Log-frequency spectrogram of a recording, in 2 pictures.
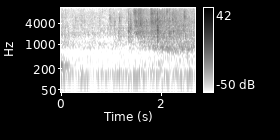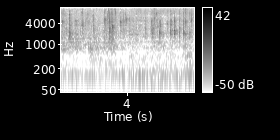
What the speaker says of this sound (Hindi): अब हम इसको करेंगे फ्राई। एक एक पीस करके मैं इसमें कढ़ाई में डालती जाती हूँ।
